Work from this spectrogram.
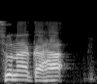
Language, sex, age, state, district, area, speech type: Sanskrit, male, 18-30, Karnataka, Davanagere, rural, read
